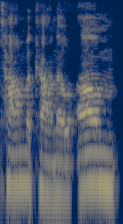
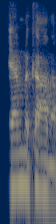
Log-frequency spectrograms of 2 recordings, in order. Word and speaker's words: Tam Nakano: We got Statlander and Momo against Willow and Tom Nakano.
